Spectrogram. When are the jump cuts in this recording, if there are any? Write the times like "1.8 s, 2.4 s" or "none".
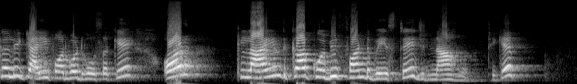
none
